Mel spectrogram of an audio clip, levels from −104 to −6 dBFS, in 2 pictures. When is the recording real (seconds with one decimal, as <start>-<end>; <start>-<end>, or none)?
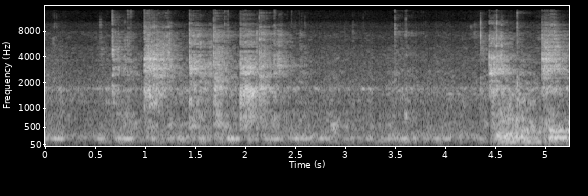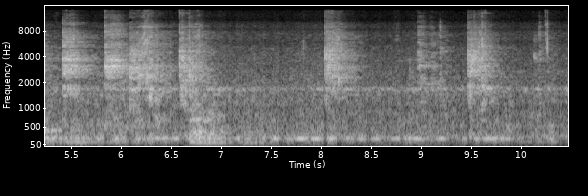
0.0-10.5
